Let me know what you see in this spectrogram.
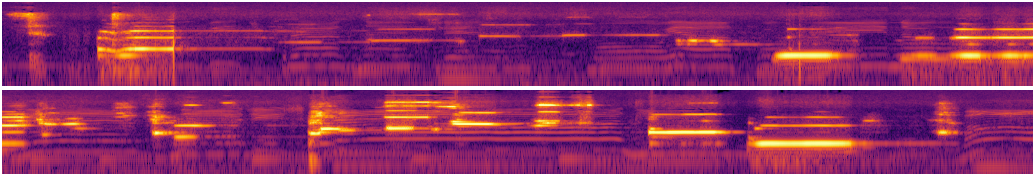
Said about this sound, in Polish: alikwotówka jest z czarnego bzu, to jest taka fujarka wielkopostna E,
